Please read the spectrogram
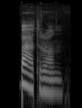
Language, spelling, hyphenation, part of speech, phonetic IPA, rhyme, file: Hungarian, bátran, bát‧ran, adverb, [ˈbaːtrɒn], -ɒn, Hu-bátran.ogg
- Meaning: 1. courageously, bravely 2. safely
